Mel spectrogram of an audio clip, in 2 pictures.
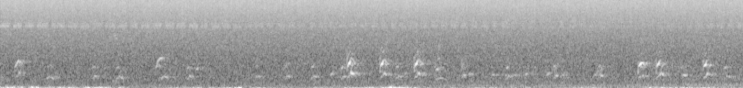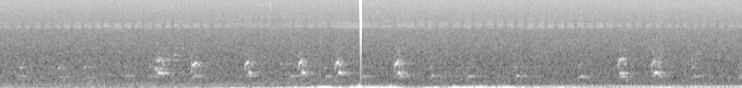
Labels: Do the dogs stop barking for longer than a couple of seconds?
no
